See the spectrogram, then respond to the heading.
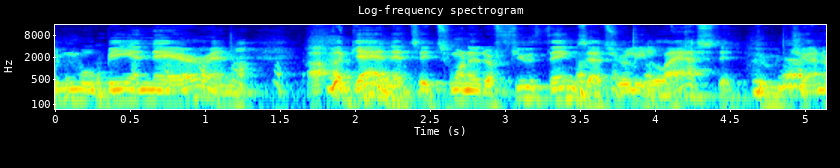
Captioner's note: laughs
